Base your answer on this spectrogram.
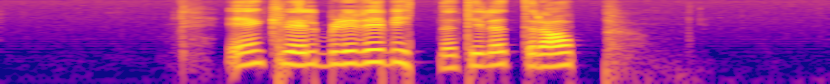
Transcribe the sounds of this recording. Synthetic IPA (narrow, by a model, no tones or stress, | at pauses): ʔeːŋkʰʋɛlbliːɖiːʋɪt̪nət̪ʰɪlɛt̪̚d̪ɾɑːp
